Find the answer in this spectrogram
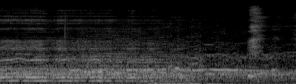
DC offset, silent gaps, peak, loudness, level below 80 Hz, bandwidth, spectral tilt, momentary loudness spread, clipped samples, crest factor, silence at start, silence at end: under 0.1%; none; -20 dBFS; -35 LUFS; -54 dBFS; 17 kHz; -4.5 dB/octave; 4 LU; under 0.1%; 14 dB; 0 s; 0 s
